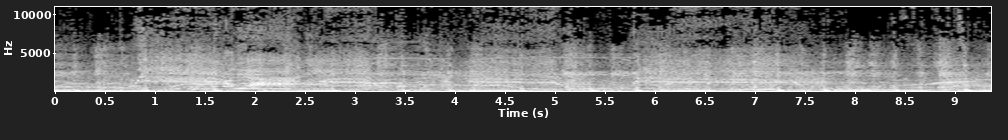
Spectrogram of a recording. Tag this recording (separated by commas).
Music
